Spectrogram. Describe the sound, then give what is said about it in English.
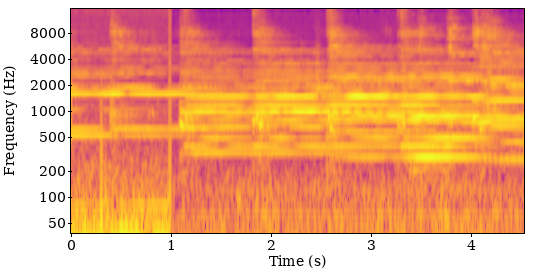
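Several handbells ring out one after another in a bright, overlapping sequence, each strike leaving a clear sustained tone that lingers and blends with the next, moderately loud. “But if you think of those tower bells, just think of smaller, higher pitched version of that.”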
